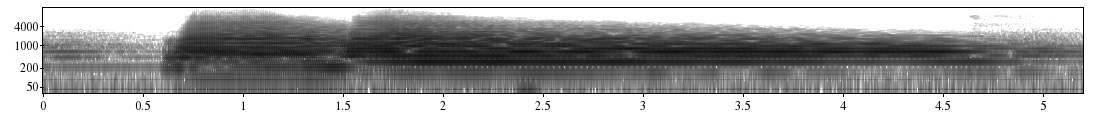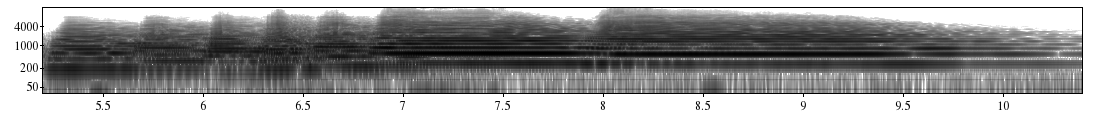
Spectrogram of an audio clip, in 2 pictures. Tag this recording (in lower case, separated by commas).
trombone, playing trombone, brass instrument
